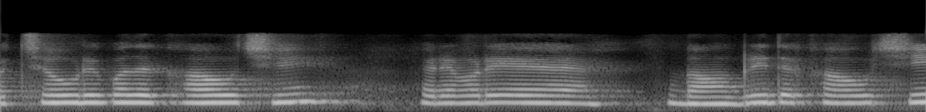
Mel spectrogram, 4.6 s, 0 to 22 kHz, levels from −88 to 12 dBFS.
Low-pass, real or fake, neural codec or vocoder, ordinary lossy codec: 7.2 kHz; fake; codec, 24 kHz, 0.9 kbps, WavTokenizer, large speech release; none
